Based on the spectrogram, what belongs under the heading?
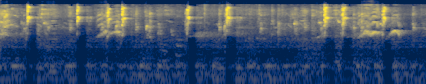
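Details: Green Fischer's lovebird pair chirping: sharp squeaky chirps and thin high notes repeated roughly every half second, with brief scratchy bursts between them and a soft low hum.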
